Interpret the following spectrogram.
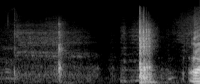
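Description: A single short knock about one and a half seconds in, as the wooden lid of a battery compartment under a seat is closed, after faint handling rustle.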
